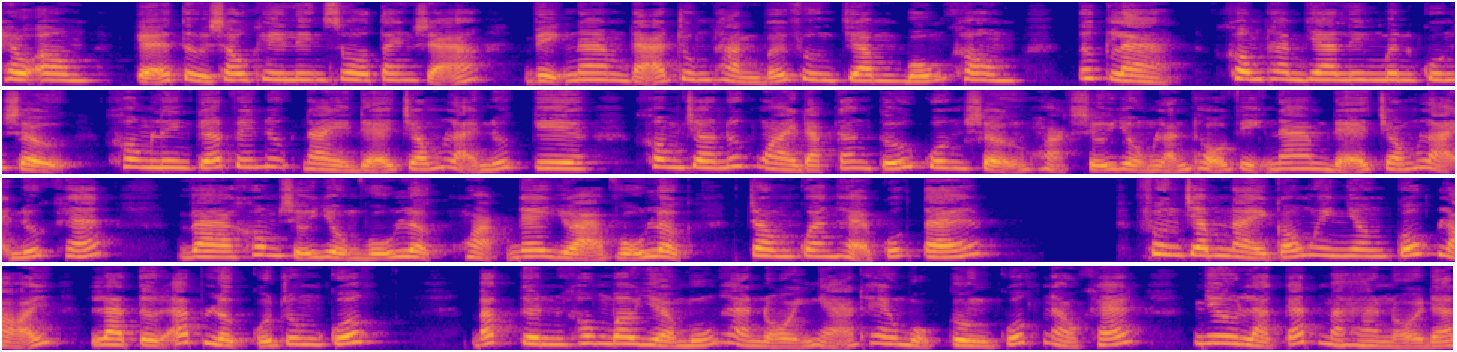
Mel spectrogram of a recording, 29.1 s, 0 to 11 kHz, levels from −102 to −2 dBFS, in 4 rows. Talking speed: 235 wpm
